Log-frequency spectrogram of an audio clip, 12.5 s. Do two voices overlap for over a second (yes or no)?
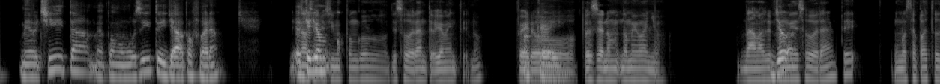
no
